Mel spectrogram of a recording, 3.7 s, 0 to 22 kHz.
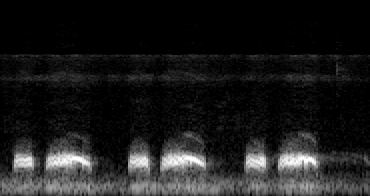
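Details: Female spotted dove calling to stimulate males, as used with ground traps; three loud two-part coos, each a short note followed by a longer, slightly rising one, repeated about every 1.2 seconds over a quiet low hum.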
